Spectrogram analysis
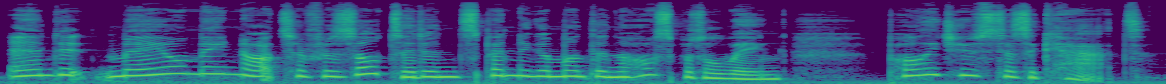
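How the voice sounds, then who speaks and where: Woman acting a high-voiced, sheepish young witch. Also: animated, normal speed, a little mellow, no echo, clean studio sound. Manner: hesitant, feigning innocence.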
